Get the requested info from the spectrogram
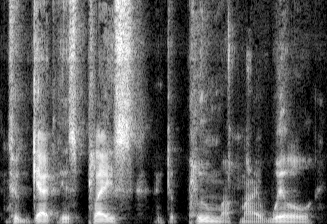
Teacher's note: the five strong syllables in this line are to get Place plume will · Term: five strong stresses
